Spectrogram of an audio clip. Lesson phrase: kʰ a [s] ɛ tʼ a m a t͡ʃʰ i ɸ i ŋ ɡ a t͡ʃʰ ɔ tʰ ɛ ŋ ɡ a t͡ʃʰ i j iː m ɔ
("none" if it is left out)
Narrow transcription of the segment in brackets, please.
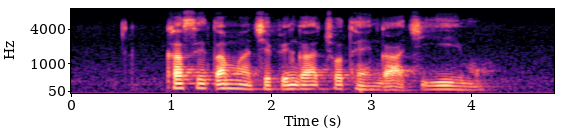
s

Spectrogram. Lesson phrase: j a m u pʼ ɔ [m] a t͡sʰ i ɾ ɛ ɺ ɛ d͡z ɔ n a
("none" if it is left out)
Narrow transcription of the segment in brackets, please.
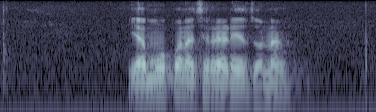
n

